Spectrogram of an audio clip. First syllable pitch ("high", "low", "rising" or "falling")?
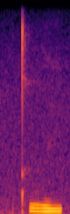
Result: low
